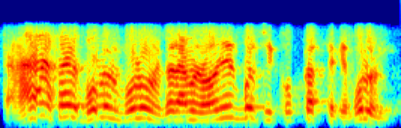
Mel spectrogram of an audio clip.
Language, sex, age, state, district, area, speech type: Bengali, male, 30-45, West Bengal, Paschim Bardhaman, urban, conversation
